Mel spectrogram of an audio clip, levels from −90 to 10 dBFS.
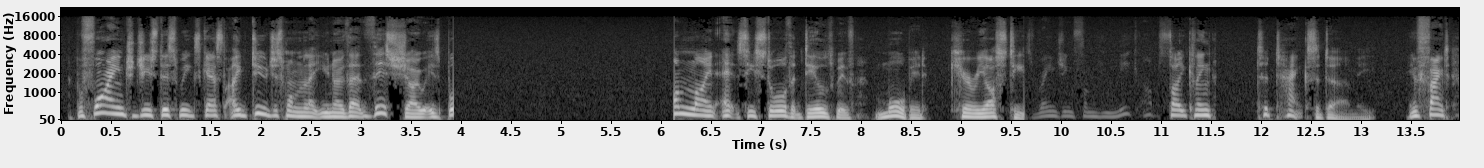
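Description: At 3.92 s, right after "that this show is", an audio dropout to a faint residue cuts the speech abruptly for 2.21 s, leaving only hiss about 40 dB down until 6.13 s. A live but signal-starved path is the likely cause. The waveform collapses to a thin band and the spectrogram shows flat broadband noise.

From 9.62 to 11.09 s the level falls by about 27 dB, leaving a faint trace of the speech. One channel inverted likely causes this, so the centred content cancels when summed to mono. The waveform shrinks sharply and the spectrogram loses most energy.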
